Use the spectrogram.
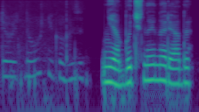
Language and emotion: Russian, neutral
